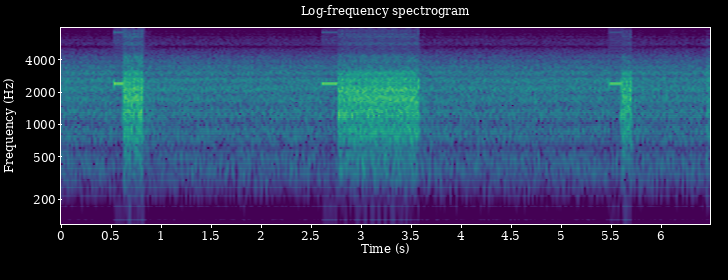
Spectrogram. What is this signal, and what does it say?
ACARS aircraft data, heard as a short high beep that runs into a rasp, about 2400 baud, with radio hiss and a squelch burst at the end.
